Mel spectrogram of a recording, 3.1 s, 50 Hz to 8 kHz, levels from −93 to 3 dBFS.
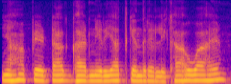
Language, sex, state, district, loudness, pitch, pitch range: Hindi, male, Jharkhand, Ranchi, -15 LUFS, 145 Hz, 135-145 Hz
